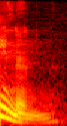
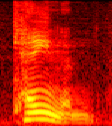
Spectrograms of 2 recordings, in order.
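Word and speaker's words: Kannan: I say like that. Kanan. How do you spell it? K-A-N-N-A-N. I like Canaan. See, Kanan's cool, but from day one, I've always just said Canaan.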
